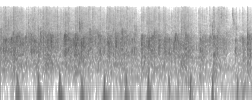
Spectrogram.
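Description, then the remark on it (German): An audience applauds for the speakers' dog with steady, dense clapping that holds at an even, moderate loudness throughout, many hands blending into a continuous patter with no voices on top. “Und dann einen großen Applaus für unseren Hund.”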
